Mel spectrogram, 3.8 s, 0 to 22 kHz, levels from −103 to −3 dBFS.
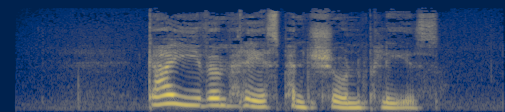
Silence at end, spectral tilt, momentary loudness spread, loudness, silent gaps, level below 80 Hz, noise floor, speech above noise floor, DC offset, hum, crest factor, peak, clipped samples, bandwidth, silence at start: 0.5 s; -5 dB/octave; 14 LU; -28 LUFS; none; -84 dBFS; -64 dBFS; 37 dB; under 0.1%; none; 20 dB; -10 dBFS; under 0.1%; 15.5 kHz; 1.1 s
